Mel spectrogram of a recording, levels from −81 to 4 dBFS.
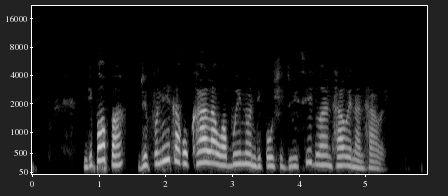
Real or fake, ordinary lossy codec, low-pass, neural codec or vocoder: fake; AAC, 32 kbps; 7.2 kHz; vocoder, 44.1 kHz, 128 mel bands every 256 samples, BigVGAN v2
